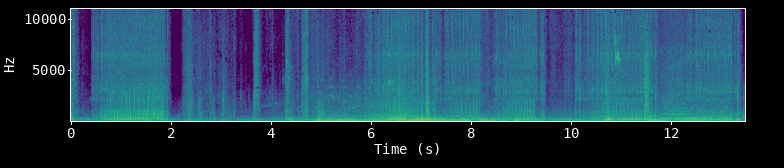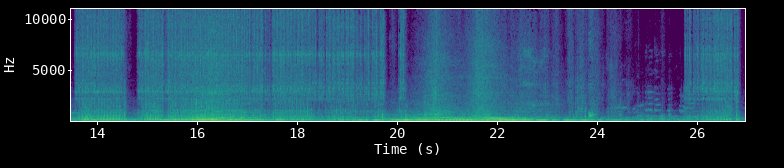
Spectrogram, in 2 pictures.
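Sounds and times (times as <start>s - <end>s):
sewing machine stitching: 0.0s - 2.0s, 4.6s - 20.9s, 25.7s - 26.9s.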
